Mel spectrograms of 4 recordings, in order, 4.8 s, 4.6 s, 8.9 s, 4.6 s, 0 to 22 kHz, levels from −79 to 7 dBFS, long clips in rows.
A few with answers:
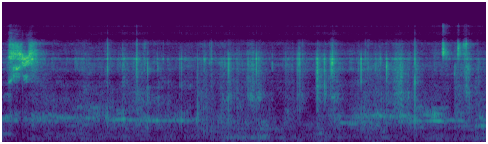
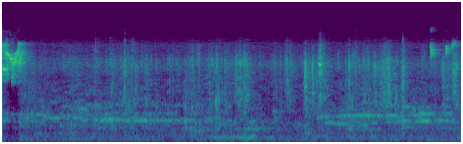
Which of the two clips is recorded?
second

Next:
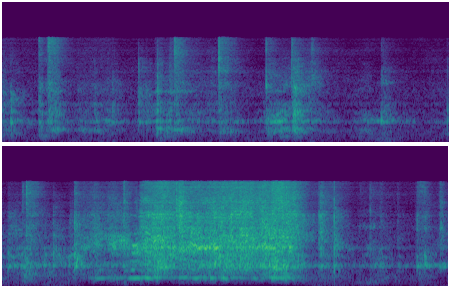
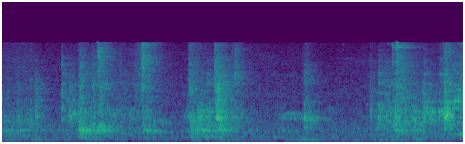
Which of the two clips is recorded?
second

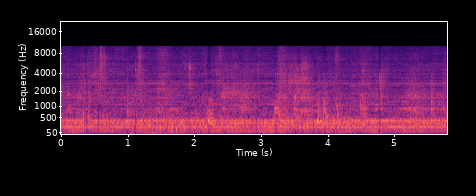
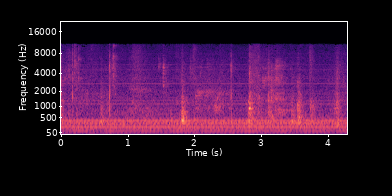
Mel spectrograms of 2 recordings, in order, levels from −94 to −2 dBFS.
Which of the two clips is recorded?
second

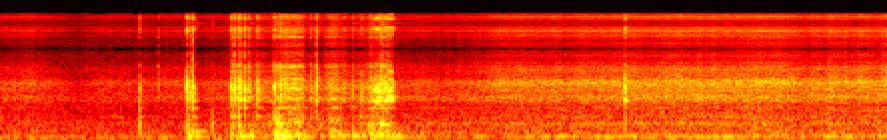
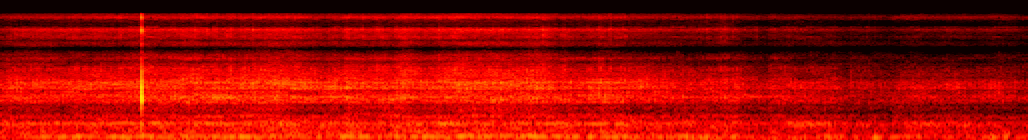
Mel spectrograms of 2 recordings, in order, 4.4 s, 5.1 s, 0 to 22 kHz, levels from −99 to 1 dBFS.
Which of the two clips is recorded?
first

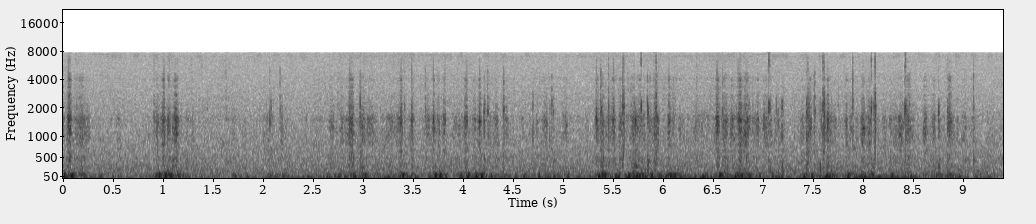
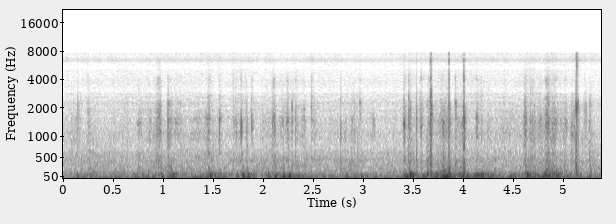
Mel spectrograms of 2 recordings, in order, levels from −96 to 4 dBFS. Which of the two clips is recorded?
first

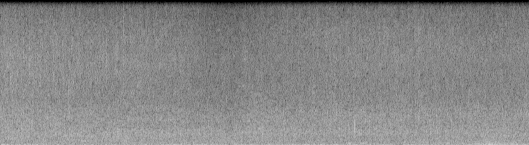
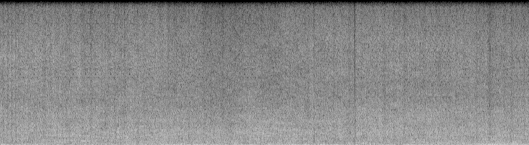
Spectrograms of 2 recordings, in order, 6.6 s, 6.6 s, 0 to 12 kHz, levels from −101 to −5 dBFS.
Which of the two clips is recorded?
first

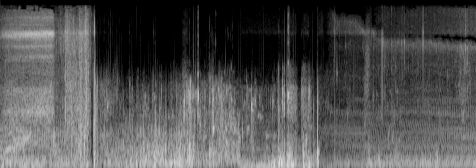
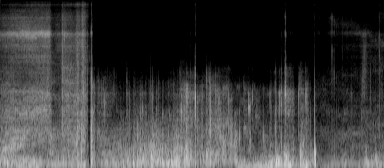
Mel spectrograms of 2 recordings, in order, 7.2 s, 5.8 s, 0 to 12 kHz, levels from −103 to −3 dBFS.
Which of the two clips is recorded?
first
